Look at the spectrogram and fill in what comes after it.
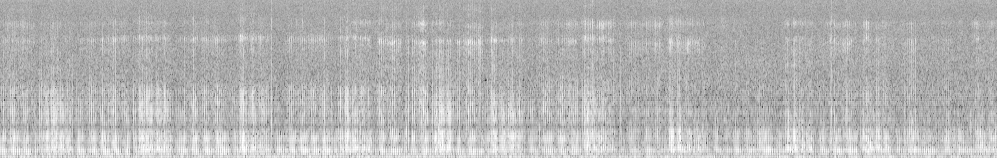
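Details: Domestic cat purring steadily, presented as calming and relaxing; a continuous low rumbling purr with rhythmic pulses, alternating inhale and exhale phases roughly every second, close and dry indoors.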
